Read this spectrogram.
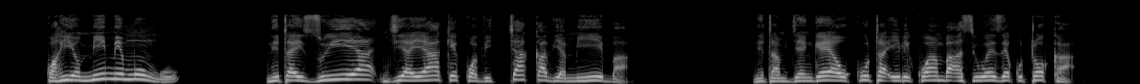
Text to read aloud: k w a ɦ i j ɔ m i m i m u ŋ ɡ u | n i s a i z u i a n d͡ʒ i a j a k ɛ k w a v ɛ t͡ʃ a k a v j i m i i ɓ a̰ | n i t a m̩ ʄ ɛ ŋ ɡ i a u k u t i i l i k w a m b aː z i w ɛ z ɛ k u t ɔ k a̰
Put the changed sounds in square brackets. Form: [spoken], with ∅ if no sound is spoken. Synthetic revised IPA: k w a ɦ i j ɔ m i m i m u ŋ ɡ u | n i [t] a i z u i a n d͡ʒ i a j a k ɛ k w a v [i] t͡ʃ a k a v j [a] m i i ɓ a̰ | n i t a m̩ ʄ ɛ ŋ ɡ [ɛ] a u k u t [a] i l i k w a m b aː [s] i w ɛ z ɛ k u t ɔ k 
